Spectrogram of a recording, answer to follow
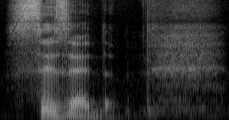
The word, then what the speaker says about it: Cizeta: Le nom Cizeta vient de ses initiales, prononcées en italien CZ.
